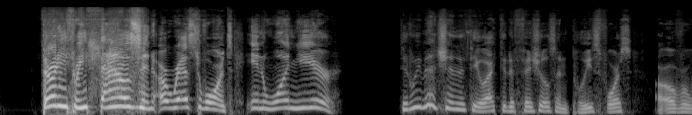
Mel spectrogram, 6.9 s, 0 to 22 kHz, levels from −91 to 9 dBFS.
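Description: The microphone input level was likely set too high. From 0.43 to 1.44 s, the peaks drive about 10 dB past the converter's ceiling, which points to microphone overload. The tops of the waveform are sheared flat on roughly a seventh of the samples in that stretch. The loudest parts of the speech take on a harsh, crackling, buzzy edge.

In response, the call software likely lowered the device's input gain in discrete jumps: microphone volume stepped down three times. At 0.45 s the level drops by about 2 dB, just as the clipping begins. At 1.44 s it falls by about 9 dB, right where the overload ends. At 2.46 s a further cut of about 5 dB follows. Each step makes the speech and the background noise behind it sink together in one abrupt move, and the step at 1.44 s is the largest.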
